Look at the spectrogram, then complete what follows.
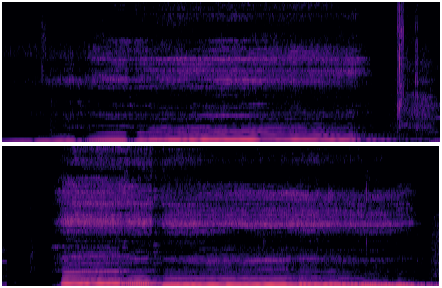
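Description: A voice humming a slow melody in long held notes that step between pitches. It breaks off briefly about four seconds in, and after it resumes a lower hummed line sounds beneath the melody.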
